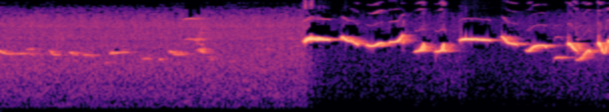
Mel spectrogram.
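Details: Oriental magpie-robin (kacer) song used as a lure, morning and evening: soft, distant whistled notes over hiss, then a sudden loud sequence of bright sliding whistles and quick twittering notes.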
